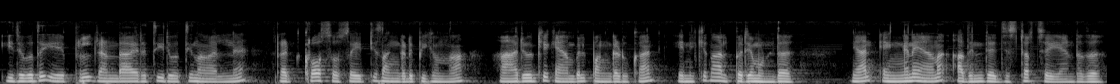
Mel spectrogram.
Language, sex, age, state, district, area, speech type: Malayalam, male, 45-60, Kerala, Wayanad, rural, read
